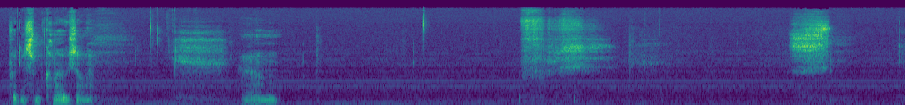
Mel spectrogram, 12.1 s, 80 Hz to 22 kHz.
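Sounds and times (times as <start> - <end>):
breathy hiss of air: 2.4 - 3.1, 6.9 - 9.1, 10.5 - 11.4.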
